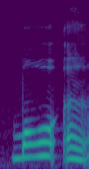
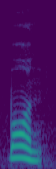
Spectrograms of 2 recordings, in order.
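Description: First: The vowel and the n are said apart slowly. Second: The vowel and the n are blended quickly.

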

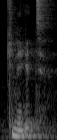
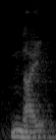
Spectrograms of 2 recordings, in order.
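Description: First: The K at the start is pronounced. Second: The K at the start is silent. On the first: This is the older regional pronunciation. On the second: This is the modern pronunciation.

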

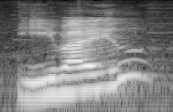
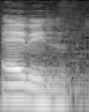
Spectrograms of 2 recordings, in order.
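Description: First: The word is read with English vowel sounds. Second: The word is read with Spanish vowel sounds. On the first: "But in English it's evil?" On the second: "you read in Spanish evil"

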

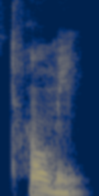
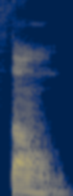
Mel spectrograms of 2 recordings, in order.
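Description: First: The name is said as two syllables. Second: The name is said as one syllable. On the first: The speaker calls it right. "it's Tomey" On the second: The speaker calls it wrong. "If you call him Thome"

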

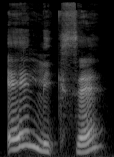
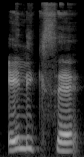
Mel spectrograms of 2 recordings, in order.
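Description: First: The stressed vowel is drawn out and lengthened. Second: The stressed vowel is short, not drawn out. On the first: The speaker calls it right. "elikse doğru telaffuzdur" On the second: The speaker calls it wrong. "elikse değil de"

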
